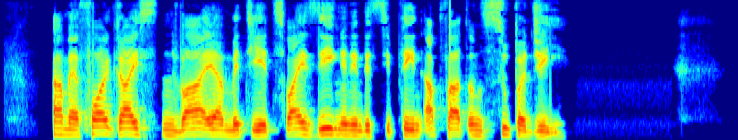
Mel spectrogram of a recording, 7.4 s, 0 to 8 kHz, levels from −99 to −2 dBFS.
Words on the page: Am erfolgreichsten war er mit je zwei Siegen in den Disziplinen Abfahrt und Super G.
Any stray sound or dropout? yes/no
no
